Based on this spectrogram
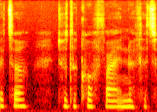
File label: "coffa", Welsh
